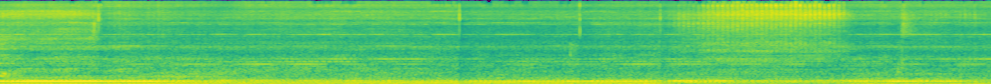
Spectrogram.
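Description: Loud, steady droning hum with a deep rumble underneath, constant throughout; this washer runs far noisier than it should, cause unclear.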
